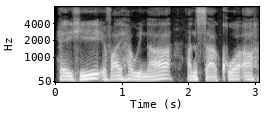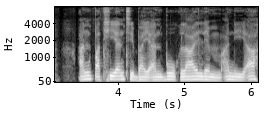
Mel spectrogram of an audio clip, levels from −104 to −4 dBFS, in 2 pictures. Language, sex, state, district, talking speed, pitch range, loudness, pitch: Mizo, male, Mizoram, Aizawl, 155 wpm, 115-130 Hz, -14 LUFS, 120 Hz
